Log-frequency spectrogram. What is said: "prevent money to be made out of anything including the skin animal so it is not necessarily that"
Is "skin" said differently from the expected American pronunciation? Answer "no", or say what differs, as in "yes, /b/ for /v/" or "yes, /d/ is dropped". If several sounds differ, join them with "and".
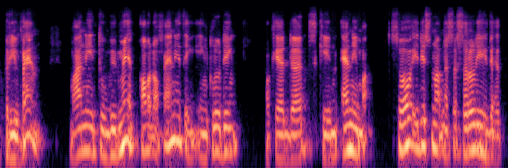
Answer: no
